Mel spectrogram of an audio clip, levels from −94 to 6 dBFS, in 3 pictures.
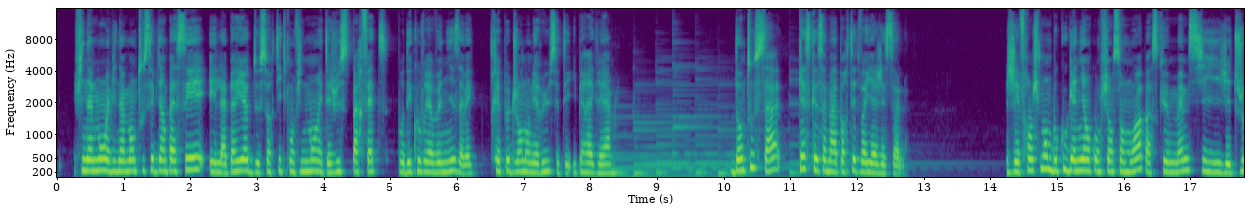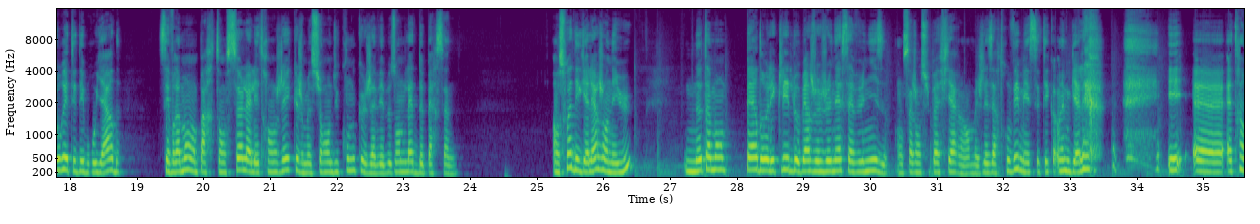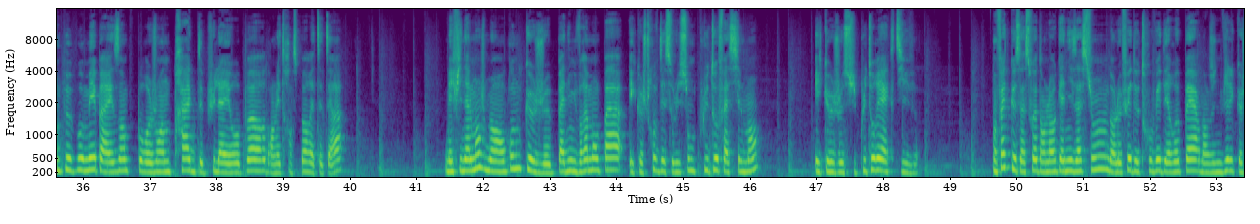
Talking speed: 190 wpm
